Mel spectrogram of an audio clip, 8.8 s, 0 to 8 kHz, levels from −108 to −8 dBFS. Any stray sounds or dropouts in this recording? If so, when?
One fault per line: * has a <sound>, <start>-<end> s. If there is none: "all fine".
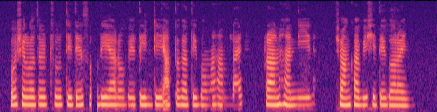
* has a dropout, 1.8-2.0 s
